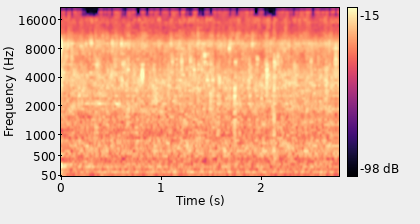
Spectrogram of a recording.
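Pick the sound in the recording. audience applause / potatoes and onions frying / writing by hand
potatoes and onions frying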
